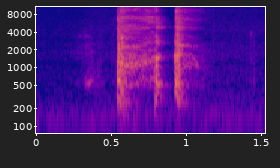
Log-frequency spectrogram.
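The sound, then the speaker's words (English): A short burst of coughing: one harsh cough followed quickly by a second, fairly loud, with a faint low hum in the background and no talking. “I don't have a cough button because, you know, we don't have a budget.”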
